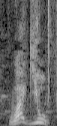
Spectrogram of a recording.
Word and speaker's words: Wagyu: Mas, ó, o jornal falando a pronúncia da palavra é Wagyu.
